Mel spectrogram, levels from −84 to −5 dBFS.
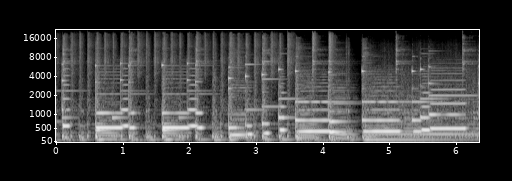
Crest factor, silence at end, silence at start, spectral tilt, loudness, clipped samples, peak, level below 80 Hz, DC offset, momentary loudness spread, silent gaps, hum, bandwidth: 14 dB; 0 s; 0 s; -4 dB/octave; -18 LUFS; under 0.1%; -4 dBFS; -56 dBFS; under 0.1%; 6 LU; none; none; over 20 kHz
